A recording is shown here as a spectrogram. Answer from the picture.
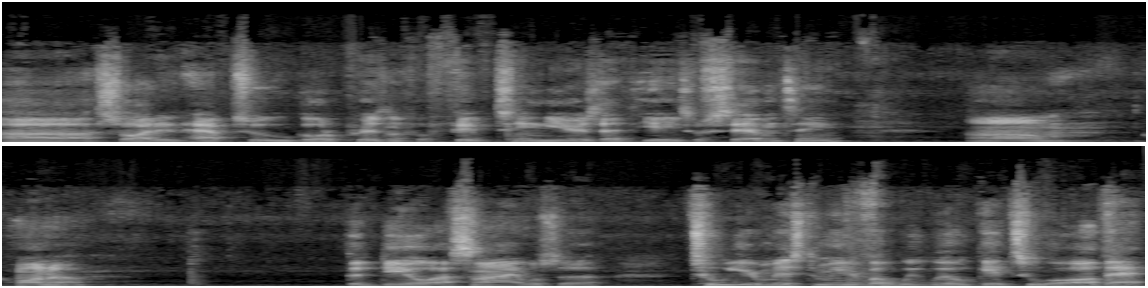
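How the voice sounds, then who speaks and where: A man speaks at medium pitch in a bright, sharp tone with monotone, flat intonation, and audible room echo surrounds him. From Michigan. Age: 30s. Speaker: vlogger. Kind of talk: personal testimony. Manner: halting, many fillers.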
